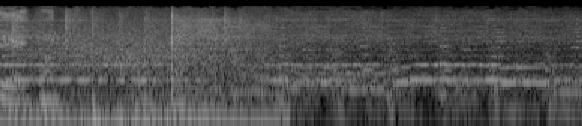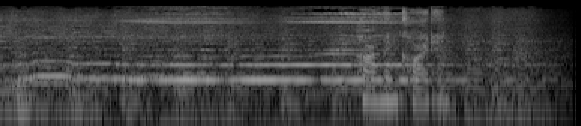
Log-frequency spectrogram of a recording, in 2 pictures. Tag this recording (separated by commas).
Speech, Music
